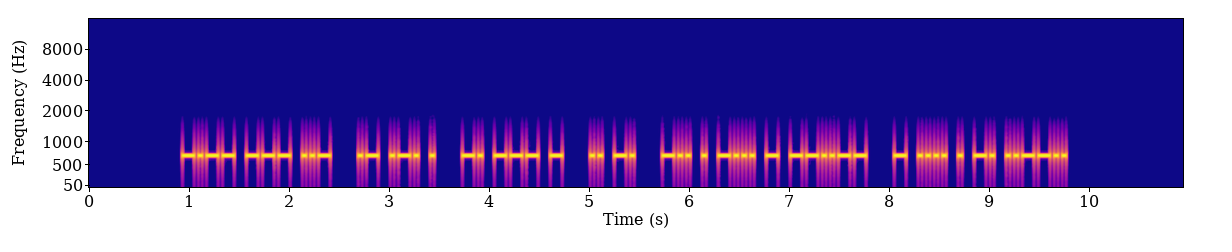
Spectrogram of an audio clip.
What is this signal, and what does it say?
Morse code, heard as a keyed tone, about 30 wpm, 700 Hz. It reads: YOU ARE NOT IN DEBT, THEN?
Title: Sentences from Top 1300 Words 30wpm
